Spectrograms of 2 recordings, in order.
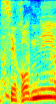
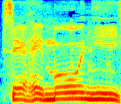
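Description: First: The word is said in a distorted way. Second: The word is said in the standard way. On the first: The speaker calls it wrong. "pas cérémonie" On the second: The speaker calls it right.

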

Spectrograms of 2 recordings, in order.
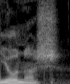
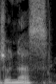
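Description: First: The name is pronounced the Hungarian way. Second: The name is pronounced the French way. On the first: "Et si je devais le prononcer en hongrois ? Vous direz" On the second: "Très bien"

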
